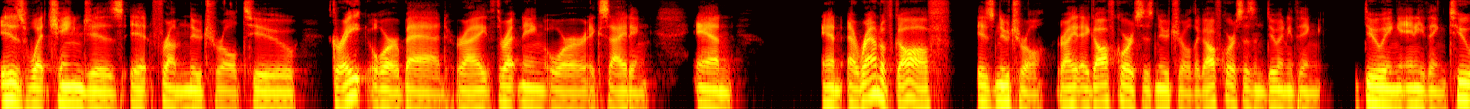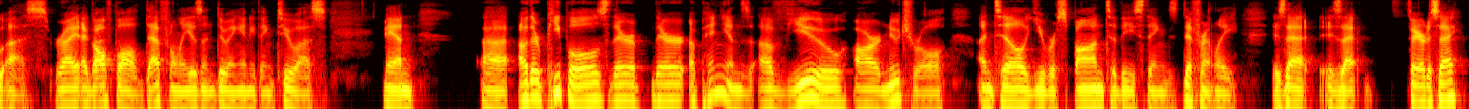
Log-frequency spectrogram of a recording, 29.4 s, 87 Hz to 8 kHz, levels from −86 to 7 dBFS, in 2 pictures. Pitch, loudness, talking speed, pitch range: 100 Hz, -19 LUFS, 150 wpm, 95-115 Hz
